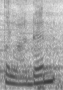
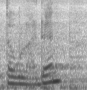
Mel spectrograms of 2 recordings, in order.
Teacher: perubahan bunyi vokal tunggal menjadi dua bunyi vokal atau vokal rangkap secara berurutan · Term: diftongisasi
